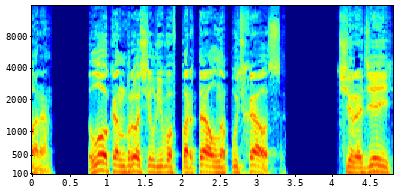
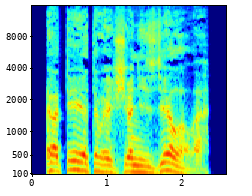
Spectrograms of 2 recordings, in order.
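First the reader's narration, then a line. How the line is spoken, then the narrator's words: Hissing. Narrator (Russian): прошипел Ягут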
